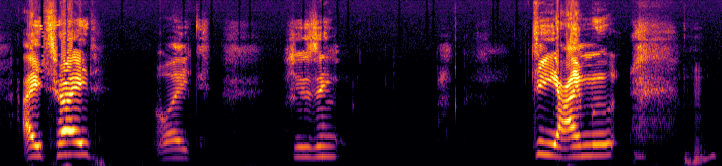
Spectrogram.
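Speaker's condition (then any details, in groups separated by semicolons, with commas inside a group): Cerebral palsy; talking is a struggle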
